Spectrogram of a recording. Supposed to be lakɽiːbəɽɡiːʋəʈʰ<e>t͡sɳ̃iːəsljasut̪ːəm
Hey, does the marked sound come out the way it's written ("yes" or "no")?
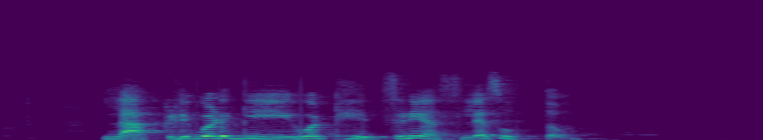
yes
